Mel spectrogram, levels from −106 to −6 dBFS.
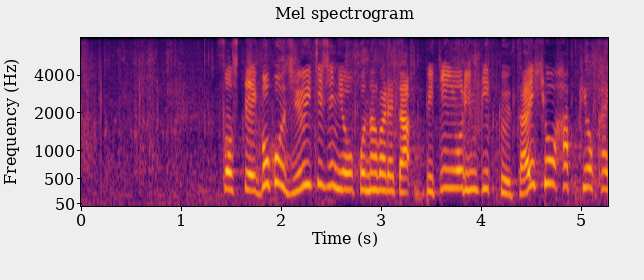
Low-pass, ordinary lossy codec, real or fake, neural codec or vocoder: none; none; fake; codec, 16 kHz, 4 kbps, X-Codec, HuBERT features, trained on balanced general audio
